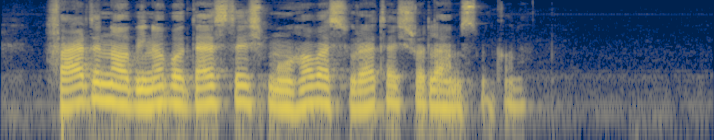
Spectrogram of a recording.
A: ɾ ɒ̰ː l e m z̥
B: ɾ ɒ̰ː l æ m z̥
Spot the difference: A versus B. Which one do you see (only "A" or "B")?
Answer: B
